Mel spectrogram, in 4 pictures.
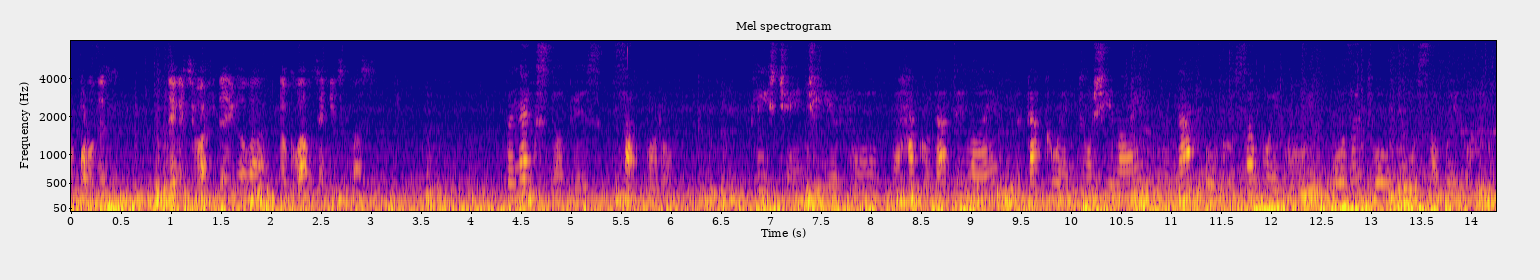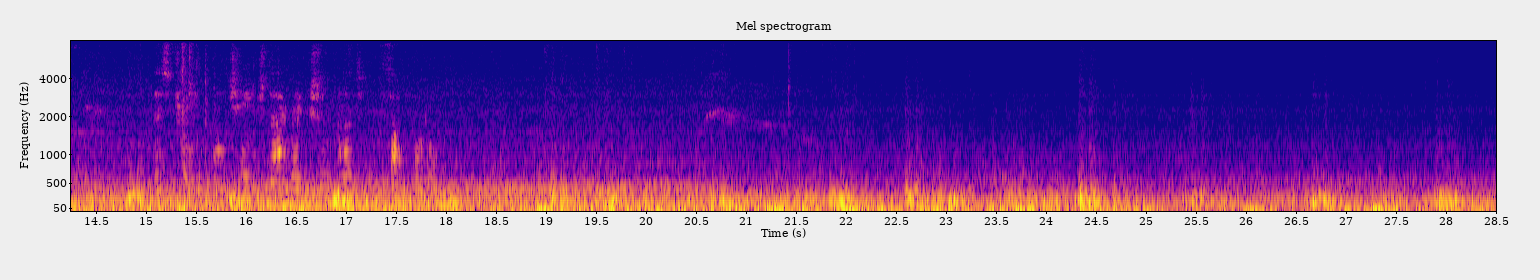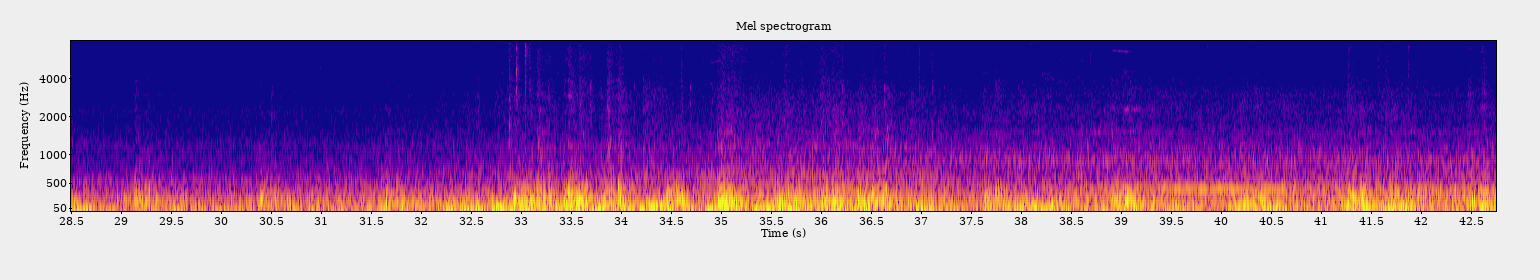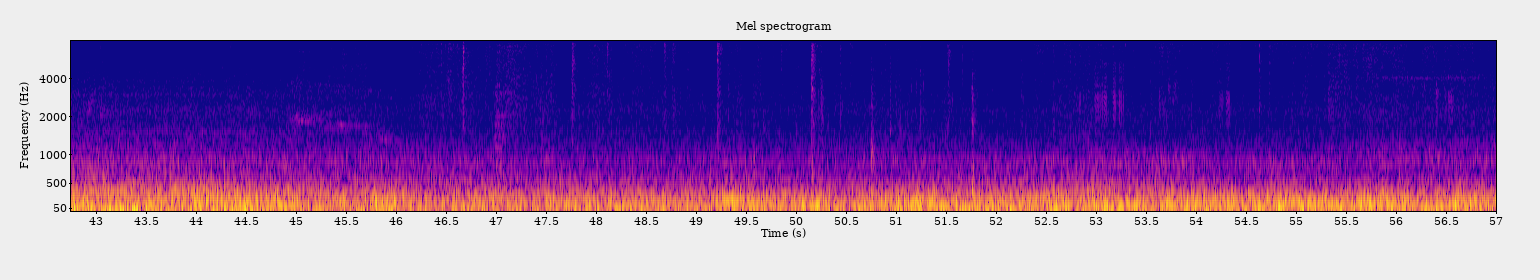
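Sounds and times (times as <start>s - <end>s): rumble of wheels on rail: 0.0s - 57.0s
clicks and knocks from track: 32.8s - 38.0s.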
